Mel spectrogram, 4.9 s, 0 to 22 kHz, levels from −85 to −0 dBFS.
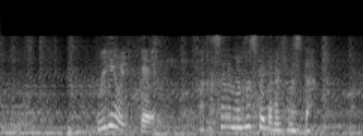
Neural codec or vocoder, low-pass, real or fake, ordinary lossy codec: codec, 16 kHz, 1.1 kbps, Voila-Tokenizer; none; fake; none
